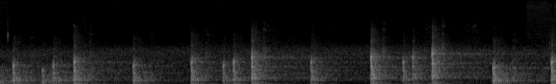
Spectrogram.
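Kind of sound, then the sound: impact, knocking on a door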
